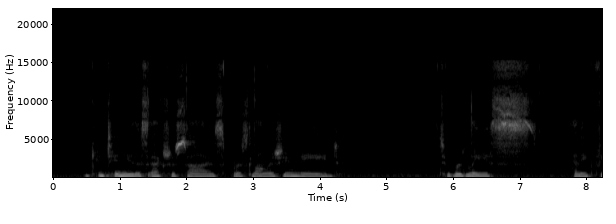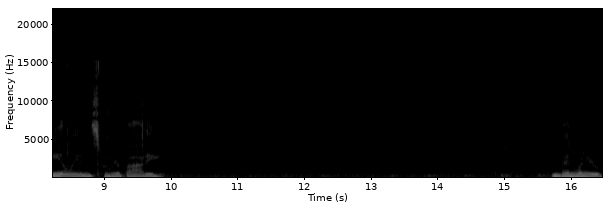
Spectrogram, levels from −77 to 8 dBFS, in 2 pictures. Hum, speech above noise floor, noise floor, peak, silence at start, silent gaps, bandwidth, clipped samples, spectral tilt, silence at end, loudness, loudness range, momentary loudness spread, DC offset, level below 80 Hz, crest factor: none; 28 dB; -72 dBFS; -26 dBFS; 0.45 s; none; 15.5 kHz; under 0.1%; -4 dB/octave; 0 s; -44 LUFS; 12 LU; 13 LU; under 0.1%; under -90 dBFS; 22 dB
